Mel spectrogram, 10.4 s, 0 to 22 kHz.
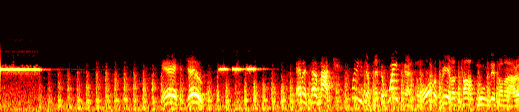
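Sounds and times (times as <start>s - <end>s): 
steam train whistle: 0.0s - 1.1s, 4.4s - 5.4s
steam engine chuffing: 0.0s - 10.3s
speech: 3.2s - 4.2s, 5.9s - 10.3s.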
